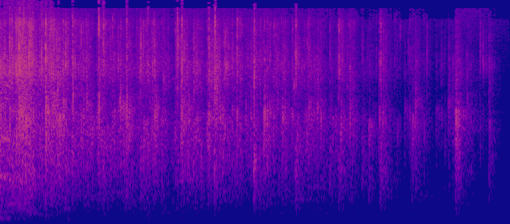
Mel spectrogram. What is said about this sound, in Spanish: Dele un aplauso al Señor Jesús.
